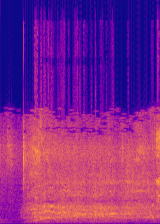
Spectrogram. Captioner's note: audience laughs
